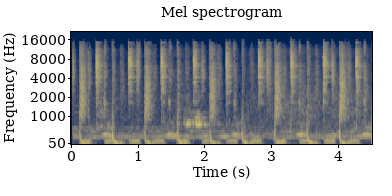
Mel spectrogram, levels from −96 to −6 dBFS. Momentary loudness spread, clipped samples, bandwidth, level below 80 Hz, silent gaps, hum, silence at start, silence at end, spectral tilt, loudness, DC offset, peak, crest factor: 4 LU; under 0.1%; 16 kHz; -40 dBFS; none; none; 0 s; 0 s; -1.5 dB/octave; -24 LUFS; under 0.1%; -4 dBFS; 22 dB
